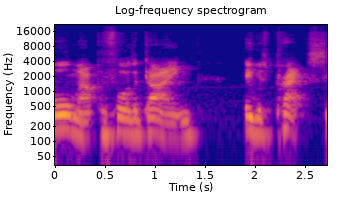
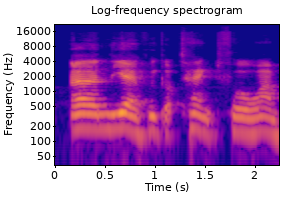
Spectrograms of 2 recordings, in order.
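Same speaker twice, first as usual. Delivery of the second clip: ordinary talk, nothing marked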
